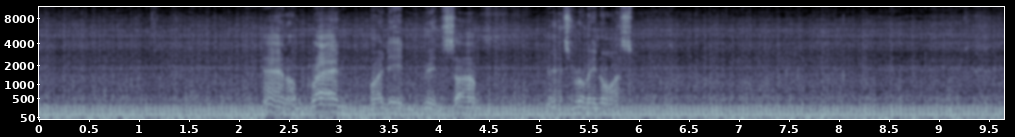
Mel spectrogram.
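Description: Steady motorcycle engine drone on a dusk ride, a continuous low rumble of riding under wind, with someone talking briefly over it partway through.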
